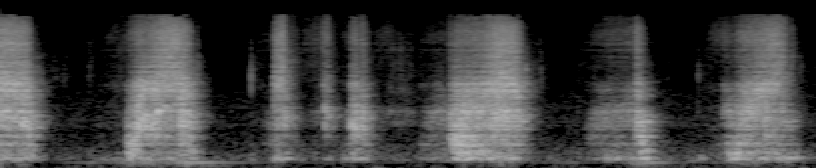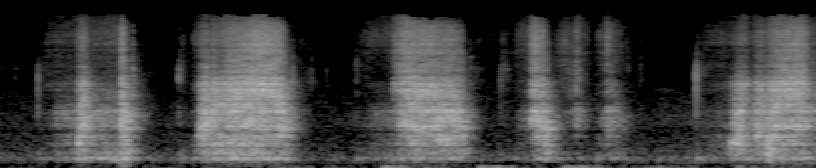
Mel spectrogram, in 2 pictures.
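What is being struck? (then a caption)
Black-coated scratch-art card scraped with a wooden stylus. A wooden stylus scratches across a flat, black-coated scratch-art card, making repeated dry, raspy strokes. Each bright, broadband scrape is separated by short pauses, and some strokes are longer and some quicker.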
